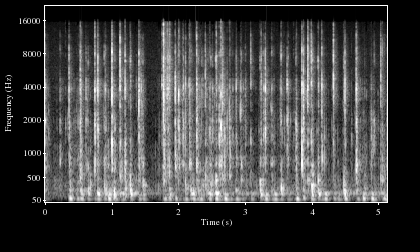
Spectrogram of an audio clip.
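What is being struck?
Plastic computer keyboard.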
